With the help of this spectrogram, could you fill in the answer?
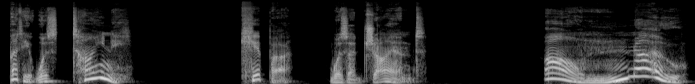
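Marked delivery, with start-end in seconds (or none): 5.4-6.9 high, startled "oh no"; storybook dismay, pitched up. A narrator's reading. Kipper finding he is a giant, dismayed.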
